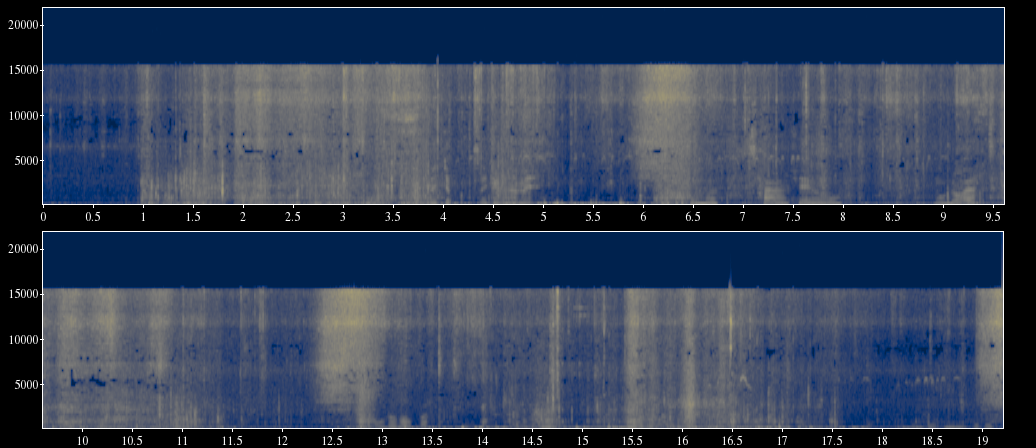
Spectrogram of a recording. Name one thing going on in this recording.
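Plastic sacks rustle and crinkle as they are handled.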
